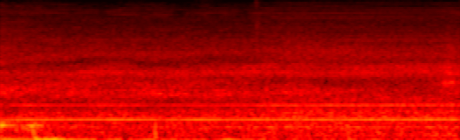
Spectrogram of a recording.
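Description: Heat dryer or hair dryer blowing on a freshly painted gingerbread-and-nutcracker craft piece, a steady loud whooshing drone with a faint whine, constant from start to finish with no voices.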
